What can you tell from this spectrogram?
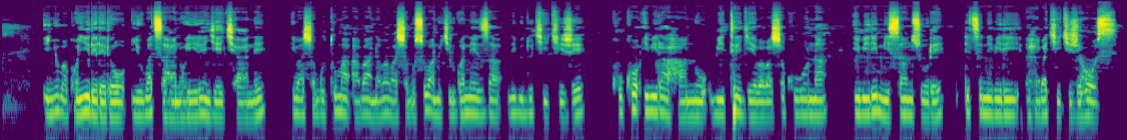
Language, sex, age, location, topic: Kinyarwanda, male, 18-24, Nyagatare, education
